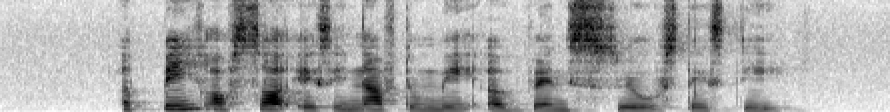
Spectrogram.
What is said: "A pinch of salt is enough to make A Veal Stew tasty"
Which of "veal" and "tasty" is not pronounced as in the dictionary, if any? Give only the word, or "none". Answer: veal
